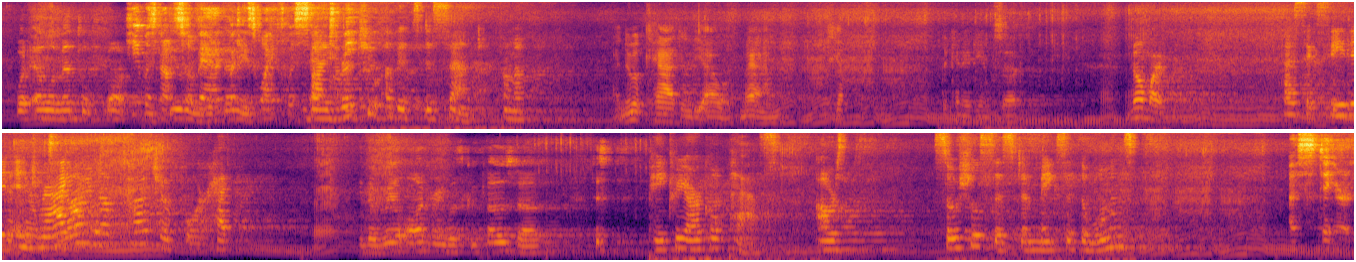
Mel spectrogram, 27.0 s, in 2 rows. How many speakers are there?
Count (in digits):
7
